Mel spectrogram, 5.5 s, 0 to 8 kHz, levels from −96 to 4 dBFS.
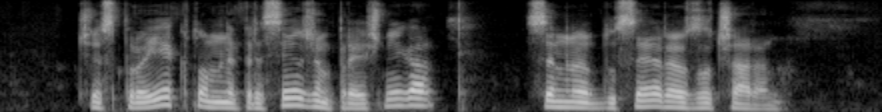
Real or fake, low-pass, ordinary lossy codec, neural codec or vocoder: fake; none; none; codec, 16 kHz, 4 kbps, FunCodec, trained on Chinese and English, 50 frames a second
